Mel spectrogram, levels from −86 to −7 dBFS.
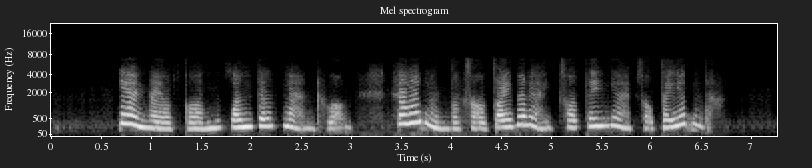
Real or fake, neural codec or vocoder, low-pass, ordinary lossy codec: fake; codec, 16 kHz, 0.5 kbps, FreqCodec, smaller model; 7.2 kHz; Opus, 32 kbps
